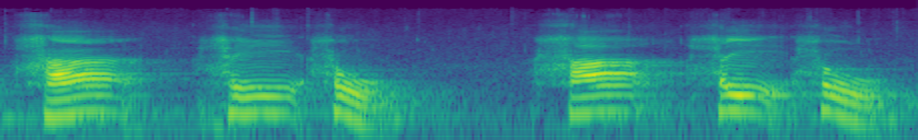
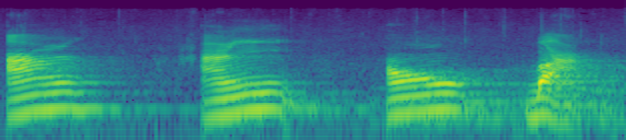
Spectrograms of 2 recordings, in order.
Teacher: a a o ba nanti akan ada bedanya dengan huruf ha huruf Ha ini didorong dari bawah ke atas mendorong nafas ha hi hu ha hi hu tidak ada getaran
